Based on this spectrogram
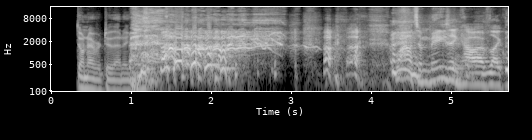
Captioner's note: group laughing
